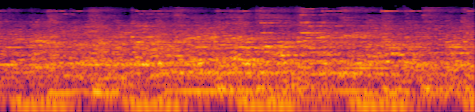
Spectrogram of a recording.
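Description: Steady crowd chatter fills a busy temple at Khatu Shyam or Salasar Balaji, a continuous dense babble of many voices with faint clinks, close around the listener throughout.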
